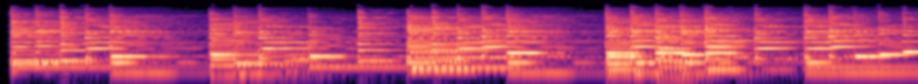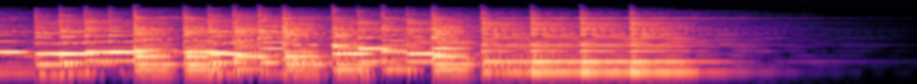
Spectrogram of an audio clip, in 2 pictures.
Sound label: random piano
